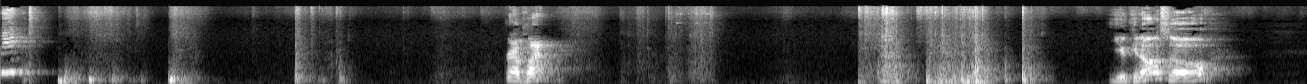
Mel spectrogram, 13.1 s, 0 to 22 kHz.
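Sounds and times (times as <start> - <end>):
cables and packaging rustling: 6.2 - 7.3.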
